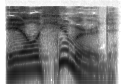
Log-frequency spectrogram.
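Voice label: "ill-humored", English, British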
